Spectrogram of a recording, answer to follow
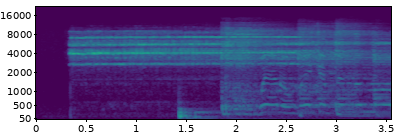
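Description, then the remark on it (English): A loud, continuous electric bell, played from a laptop held up to the microphone, rings without a break, bright and metallic, while lower tones and other sounds join in about halfway through. No one speaks. “Okay, I was almost gonna say Recess because of the bell ringing.”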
